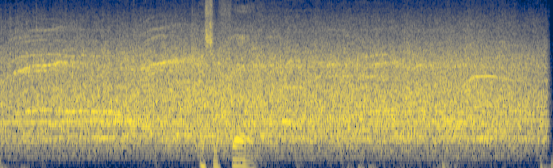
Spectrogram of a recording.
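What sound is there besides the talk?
applause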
